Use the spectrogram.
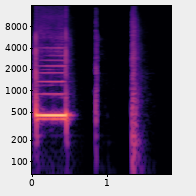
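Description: A telephone line gives a short busy tone once a call is cut off, a single steady beep followed by two faint clicks and then silence.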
